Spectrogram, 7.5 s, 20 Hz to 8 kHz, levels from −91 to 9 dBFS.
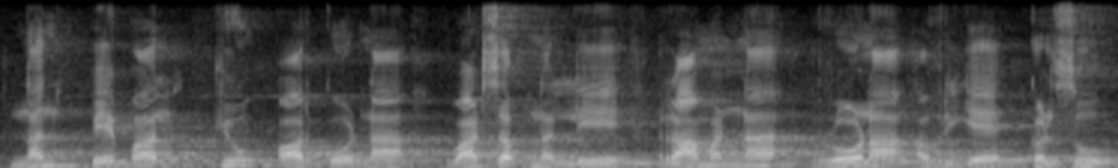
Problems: none marked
